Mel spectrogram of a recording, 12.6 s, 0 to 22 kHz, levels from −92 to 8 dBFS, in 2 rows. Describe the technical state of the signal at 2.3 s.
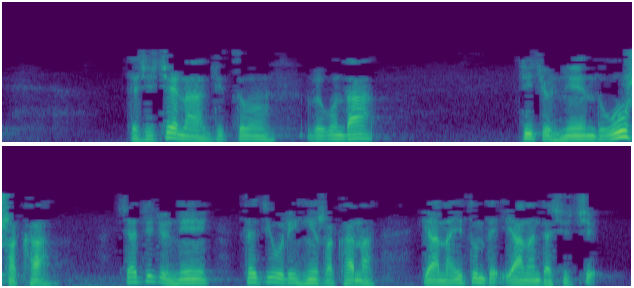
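At 2.30 to 2.35 s there is pre-echo: about 57 ms of hiss precedes a sharp attack, because quantisation noise spread across the transform block fills the quiet moment before it. Throughout, nothing sounds above 5.3 kHz and the sound is watery and swirly, likely heavy MP3 compression at a very low bitrate, around 16 kbps.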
